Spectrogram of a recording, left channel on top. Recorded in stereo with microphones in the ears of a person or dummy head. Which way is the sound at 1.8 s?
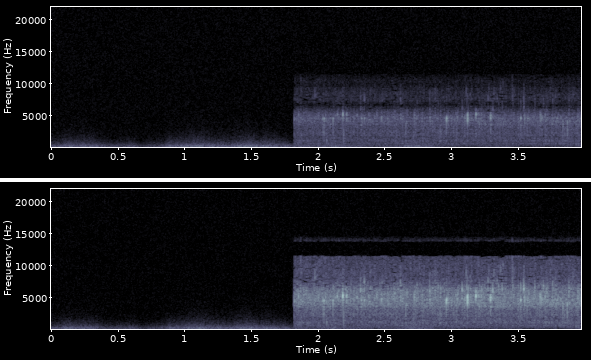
85° right.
